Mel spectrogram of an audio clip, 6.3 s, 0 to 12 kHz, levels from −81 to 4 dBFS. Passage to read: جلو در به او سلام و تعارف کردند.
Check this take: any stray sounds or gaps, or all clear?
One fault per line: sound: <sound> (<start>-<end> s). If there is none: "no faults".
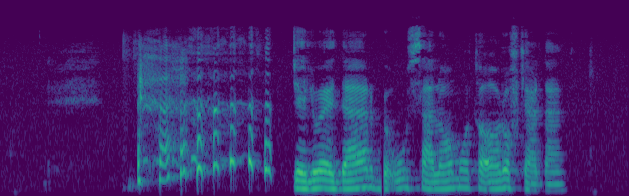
sound: laugh (1.2-2.8 s)
sound: dropout (3.8-3.9 s)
